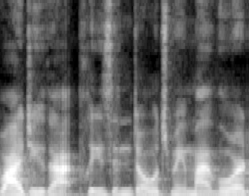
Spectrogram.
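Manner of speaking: plain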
